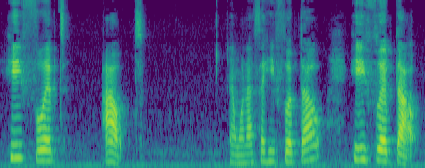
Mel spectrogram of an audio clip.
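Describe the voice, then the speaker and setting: A woman vlogger casually telling a dating story to her viewers, candid, animated and full of profanity. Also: mid-range voice, takes it slowly.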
